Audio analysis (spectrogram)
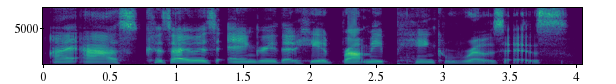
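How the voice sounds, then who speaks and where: Low-voiced woman narrating slowly. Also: dry recording. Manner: informal, halting, stumbling over misspelled text. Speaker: narrator of a group dramatic reading. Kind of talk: amateur dramatic narration of fan fiction.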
